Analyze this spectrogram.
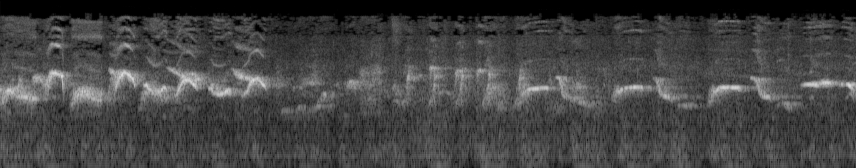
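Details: Chinese hwamei singing cao cầu style: loud, looping whistled figures at first, then a dip in volume and a run of repeated short upslurred whistles spaced about half a second apart.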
